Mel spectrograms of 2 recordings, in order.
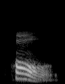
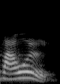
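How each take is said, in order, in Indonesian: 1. Nama itu diucapkan dengan lafal Inggris. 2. Nama itu diucapkan dengan lafal Indonesia. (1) "kalau dalam bahasa Inggris ini tidak dibaca dengan Paul, tapi Paul" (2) "Kalau orang Indonesia bilangnya Paul ya"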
